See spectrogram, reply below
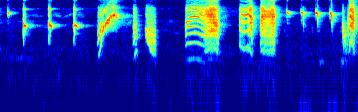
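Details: Long-tailed shrike song for prompting quiet shrikes to sing: three clipped high whistles, then a rising slur, a rasping buzzy burst and further harsh notes ending in thin short chips.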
